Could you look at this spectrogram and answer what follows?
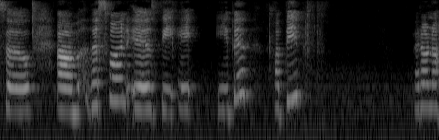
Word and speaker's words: Abib: So this one is the Abib? I don't know how to pronounce this. Oh, okay, it's Abib.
